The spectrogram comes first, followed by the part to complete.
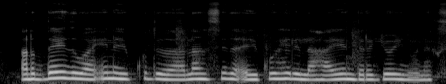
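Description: A short piece of speech with nothing technically wrong anywhere in it, so there's no problem to point to and no cause to explain.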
